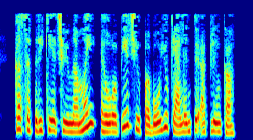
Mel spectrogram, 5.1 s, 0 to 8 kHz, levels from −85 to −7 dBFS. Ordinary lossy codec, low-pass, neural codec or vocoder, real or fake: MP3, 24 kbps; 7.2 kHz; codec, 16 kHz in and 24 kHz out, 0.9 kbps, LongCat-Audio-Codec, fine tuned four codebook decoder; fake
